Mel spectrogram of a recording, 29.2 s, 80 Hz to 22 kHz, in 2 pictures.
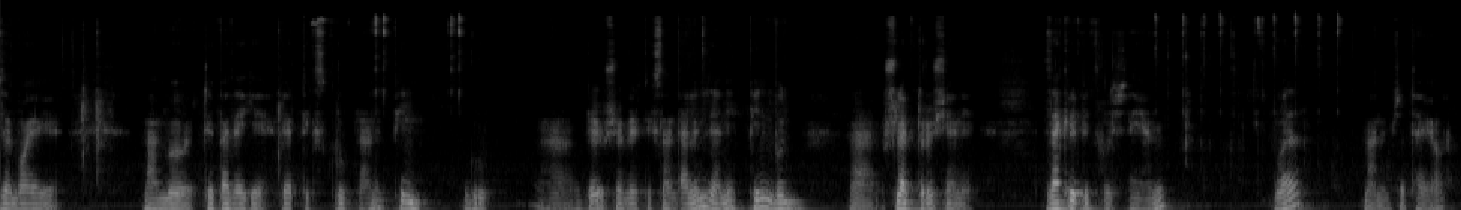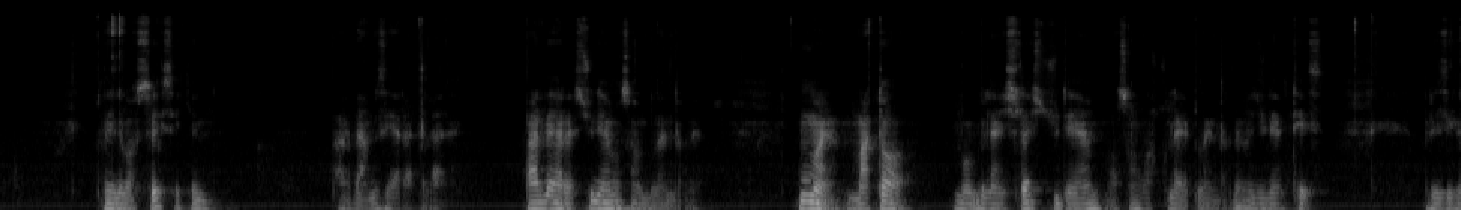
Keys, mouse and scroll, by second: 0.9 Tab, 0.9-1.3 scroll down 2, 2.7 Tab, 3.7 click, 11.6 middle click, 12.1 shift+middle click, 12.4-12.9 scroll down 3, 12.8 middle click, 13.2 shift+middle click, 13.6-14.7 scroll up 1, 14.7-15.1 scroll up 1, 15.7 click.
